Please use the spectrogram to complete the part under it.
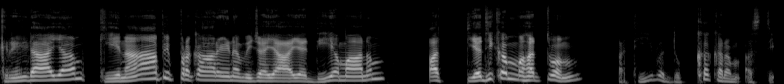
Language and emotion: Sanskrit, disgusted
